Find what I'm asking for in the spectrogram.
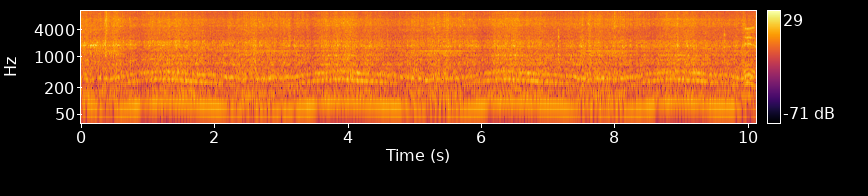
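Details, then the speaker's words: About 1994 Ford F-150, 300 straight-six, cold, after a fuel filter change: steady idle that swells and sags about every two and a half seconds, runs badly only at idle. Owner suspects debris in the fuel line; cause not found. "doing like this pulsating if you guys can hear it just being weird like that it's got some [ __ ] in the line"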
